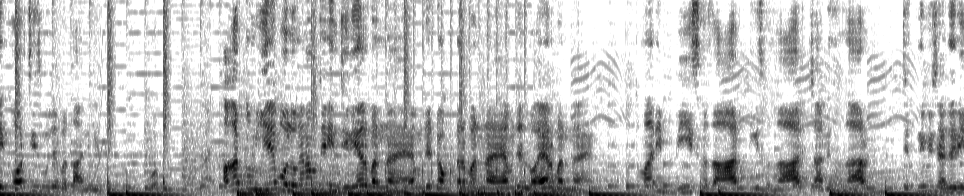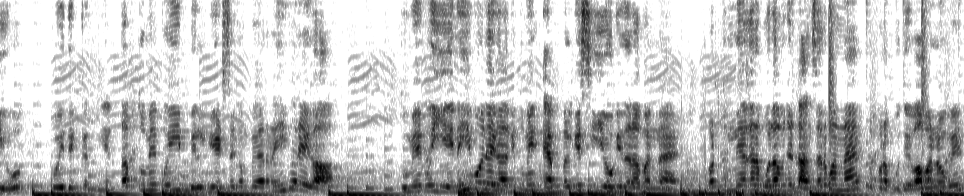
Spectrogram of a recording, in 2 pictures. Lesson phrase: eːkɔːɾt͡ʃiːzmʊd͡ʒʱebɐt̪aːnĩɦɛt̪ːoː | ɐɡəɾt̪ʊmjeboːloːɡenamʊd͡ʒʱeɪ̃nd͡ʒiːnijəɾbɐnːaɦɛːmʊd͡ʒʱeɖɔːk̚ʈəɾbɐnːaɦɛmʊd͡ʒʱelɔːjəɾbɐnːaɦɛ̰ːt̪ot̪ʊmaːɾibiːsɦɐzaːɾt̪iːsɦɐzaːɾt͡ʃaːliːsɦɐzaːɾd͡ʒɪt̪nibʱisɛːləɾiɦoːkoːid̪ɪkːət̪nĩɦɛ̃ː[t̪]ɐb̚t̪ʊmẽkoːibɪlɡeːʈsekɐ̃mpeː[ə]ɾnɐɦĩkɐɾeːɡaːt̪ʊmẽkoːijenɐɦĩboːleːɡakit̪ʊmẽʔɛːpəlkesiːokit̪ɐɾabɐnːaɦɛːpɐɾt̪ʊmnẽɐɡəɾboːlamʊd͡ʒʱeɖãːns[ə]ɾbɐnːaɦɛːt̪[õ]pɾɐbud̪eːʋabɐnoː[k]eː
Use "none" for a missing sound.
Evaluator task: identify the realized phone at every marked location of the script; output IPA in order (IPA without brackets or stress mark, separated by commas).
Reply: t̪, ə, ə, o, ɡ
